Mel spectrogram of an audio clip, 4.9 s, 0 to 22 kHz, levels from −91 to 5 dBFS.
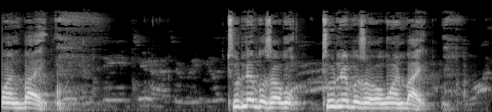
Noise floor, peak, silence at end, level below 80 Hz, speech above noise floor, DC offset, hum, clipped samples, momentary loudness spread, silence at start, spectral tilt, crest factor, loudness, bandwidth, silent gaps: -45 dBFS; -2 dBFS; 0.05 s; -46 dBFS; 34 dB; under 0.1%; none; under 0.1%; 15 LU; 0 s; -6 dB/octave; 12 dB; -12 LUFS; 14.5 kHz; none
